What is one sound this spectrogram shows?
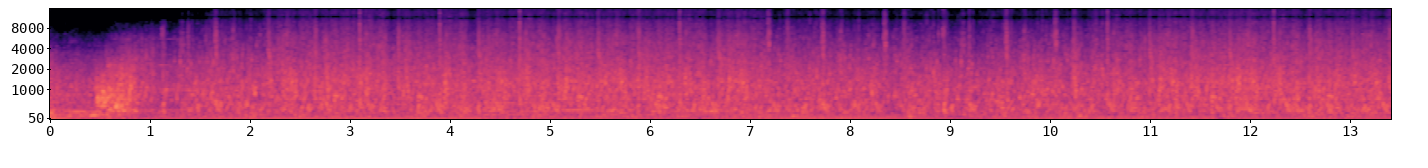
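Water splashes steadily as a swimmer paddles quickly.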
